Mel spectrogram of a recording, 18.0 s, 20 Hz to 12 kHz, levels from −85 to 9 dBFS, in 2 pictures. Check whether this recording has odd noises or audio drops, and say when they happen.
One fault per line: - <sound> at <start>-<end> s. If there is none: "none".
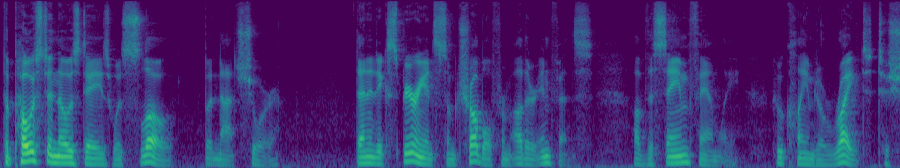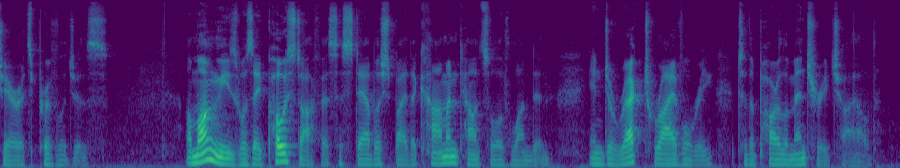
none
